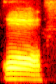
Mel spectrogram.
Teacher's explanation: तो अक्साए लिसान यानी जुबान की जड़ और बिल मुकाबिल ऊपर का तालु। जुबान की जड़, जो आपकी जुबान की पीछे जड़ है, वो उसके ऊपर जो अपोजिट पॉइंट पे, जो ऊपर मुकाबिल पे तालु है, उसके साथ लगेगी जाके।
